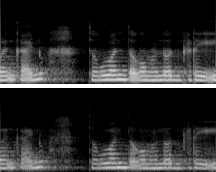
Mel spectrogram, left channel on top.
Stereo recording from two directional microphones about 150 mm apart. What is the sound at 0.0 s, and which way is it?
A woman's voice, 30° left (ahead or behind).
